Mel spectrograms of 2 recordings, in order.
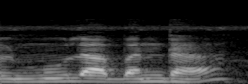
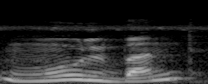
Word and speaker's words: mool bandh: And when we do alak, automatically the mool bandh get applied, what you call moola bandha. The correct pronunciation, mool bandh, will be applied.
